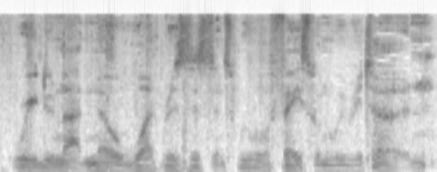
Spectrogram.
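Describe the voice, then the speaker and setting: A man's put-on character voice, very deep and low, stern in tone, with fairly even intonation and clear background noise. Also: moderate pace. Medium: video game. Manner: terse, stern, clipped.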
